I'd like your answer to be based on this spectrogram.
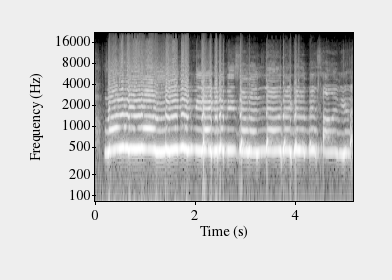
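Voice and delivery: mock very high, very loud tearful sobbing wail. Retelling what she said when she called back crying; imitating someone crying. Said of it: "crying on the phone".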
